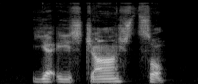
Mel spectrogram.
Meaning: July
- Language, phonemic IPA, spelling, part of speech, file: Navajo, /jɑ̀ʔìːʃt͡ʃɑ́ːst͡sʰòh/, Yaʼiishjáástsoh, noun, Nv-Yaʼiishjáástsoh.ogg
